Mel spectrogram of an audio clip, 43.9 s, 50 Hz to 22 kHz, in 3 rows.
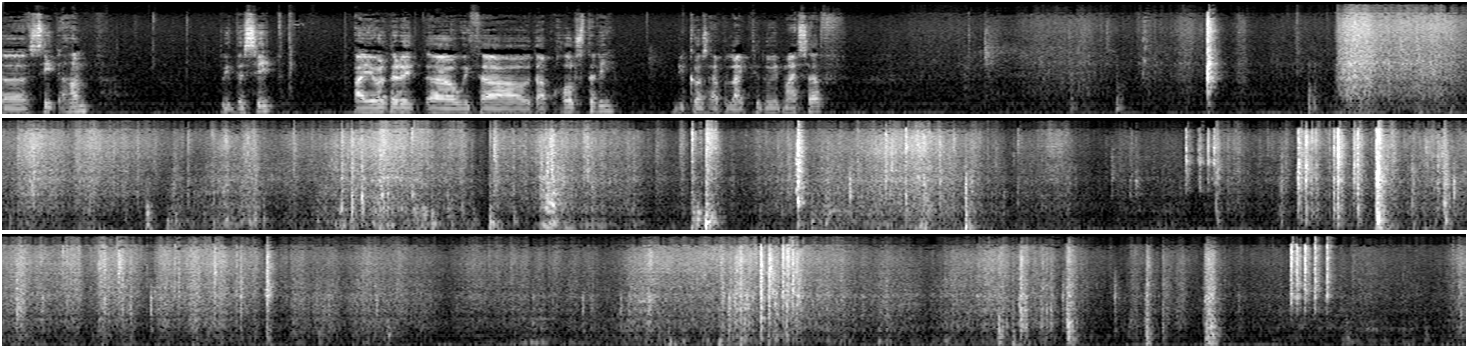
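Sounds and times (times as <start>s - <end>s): packaging rustling and tearing: 13.4s - 41.5s.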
